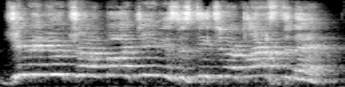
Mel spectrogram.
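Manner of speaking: mocking guard. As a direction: tease him like a bully guard. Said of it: "They'd be like".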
